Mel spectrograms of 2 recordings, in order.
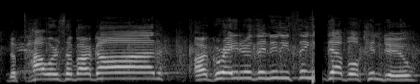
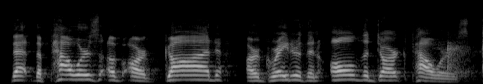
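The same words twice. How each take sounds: First: Raised, higher-pitched preacher's proclamation; triumphant pulpit cry; impassioned preaching. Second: Said in the usual way. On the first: Real, not acted. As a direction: proclaim it at full force to the congregation. Repeats the line at full force.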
